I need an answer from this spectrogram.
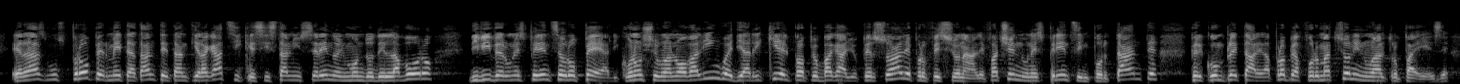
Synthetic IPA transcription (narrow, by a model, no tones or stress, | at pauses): eɾazmuspɾɔpermet̪ːeat̪ːant̪et̪ːant̪iɾaɡat̪sːik̟esːist̪anːoinseɾɛnd̪onelmond̪od̪elːavoːɾod̪iviːveɾeunespeɾjɛnt̪saewɾopɛːad̪ikonoʃːeɾeunanwɔːvaliŋɡwaed̪ːiarːikːiːɾeilpɾɔːpɾjobaɡaʎːopersonaːleːpːɾofesːjonaːlefat͡ʃɛnd̪ounespeɾjɛnt̪saimport̪ant̪eperkomplet̪aːɾelapɾɔːpɾjaformat̪sːjoːneinunalt̪ɾopaeːze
